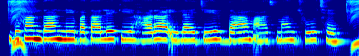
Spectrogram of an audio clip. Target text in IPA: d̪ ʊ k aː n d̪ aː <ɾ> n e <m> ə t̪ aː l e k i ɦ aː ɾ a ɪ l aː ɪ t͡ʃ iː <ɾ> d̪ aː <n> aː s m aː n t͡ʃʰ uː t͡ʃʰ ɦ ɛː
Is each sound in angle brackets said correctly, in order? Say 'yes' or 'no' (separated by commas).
yes, no, yes, no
